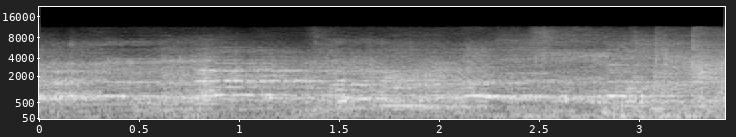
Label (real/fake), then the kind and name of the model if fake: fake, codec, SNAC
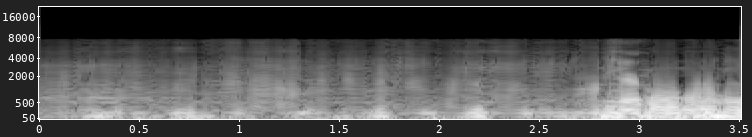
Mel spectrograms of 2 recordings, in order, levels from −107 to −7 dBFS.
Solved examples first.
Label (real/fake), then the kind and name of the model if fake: fake, vocoder, BigVGAN v2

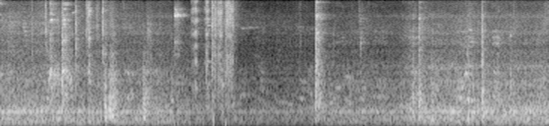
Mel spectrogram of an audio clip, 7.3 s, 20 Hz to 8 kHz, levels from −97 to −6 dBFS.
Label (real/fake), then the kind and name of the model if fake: real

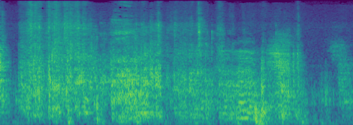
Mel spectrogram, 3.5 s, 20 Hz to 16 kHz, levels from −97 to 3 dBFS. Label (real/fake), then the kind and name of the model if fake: real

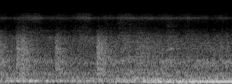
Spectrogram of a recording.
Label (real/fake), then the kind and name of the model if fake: real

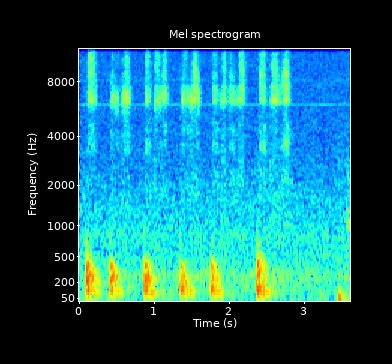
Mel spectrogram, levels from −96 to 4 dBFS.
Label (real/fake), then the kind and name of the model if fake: real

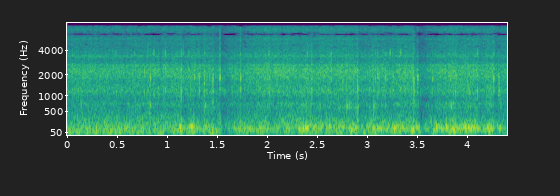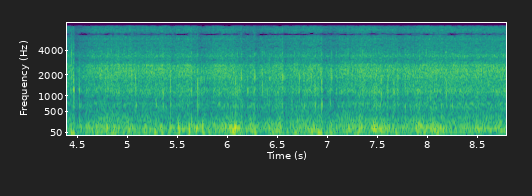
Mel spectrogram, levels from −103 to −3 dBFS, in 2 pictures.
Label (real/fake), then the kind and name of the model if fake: real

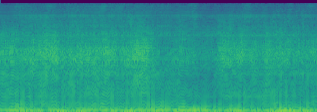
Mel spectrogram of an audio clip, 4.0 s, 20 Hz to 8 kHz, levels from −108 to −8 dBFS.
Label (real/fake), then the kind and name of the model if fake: fake, vocoder, Vocos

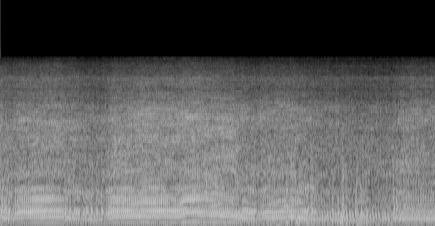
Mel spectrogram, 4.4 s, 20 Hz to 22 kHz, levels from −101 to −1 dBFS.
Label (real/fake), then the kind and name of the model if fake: real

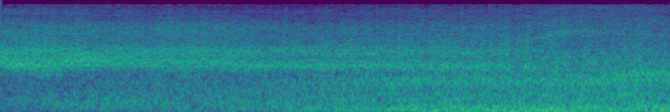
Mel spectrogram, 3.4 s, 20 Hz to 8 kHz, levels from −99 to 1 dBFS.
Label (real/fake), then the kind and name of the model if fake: real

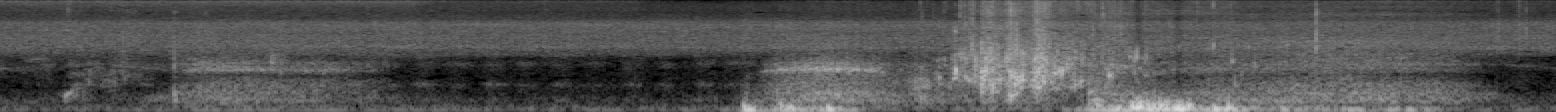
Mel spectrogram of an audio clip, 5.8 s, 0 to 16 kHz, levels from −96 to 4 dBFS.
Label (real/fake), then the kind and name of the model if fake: fake, vocoder, BigVGAN v2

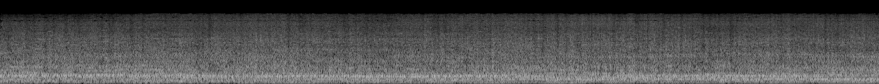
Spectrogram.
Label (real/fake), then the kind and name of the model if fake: fake, codec, SNAC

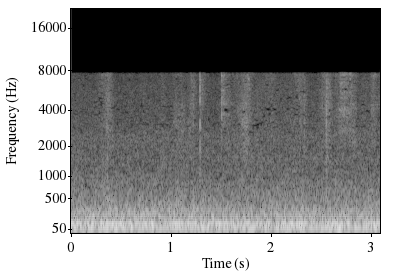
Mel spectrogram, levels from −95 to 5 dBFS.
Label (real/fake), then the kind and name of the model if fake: real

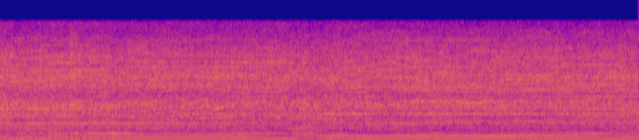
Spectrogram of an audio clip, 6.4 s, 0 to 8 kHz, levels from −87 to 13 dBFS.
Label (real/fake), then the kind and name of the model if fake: fake, vocoder, BigVGAN v2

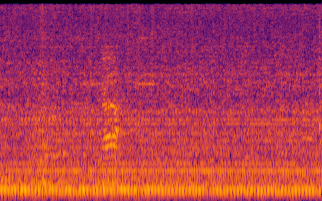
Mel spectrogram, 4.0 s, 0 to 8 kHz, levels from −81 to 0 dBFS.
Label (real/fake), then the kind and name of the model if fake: real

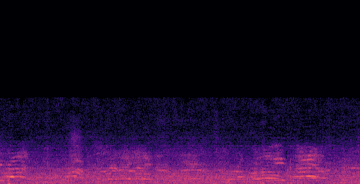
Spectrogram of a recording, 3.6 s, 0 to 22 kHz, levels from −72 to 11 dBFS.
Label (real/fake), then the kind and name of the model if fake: fake, autoencoder, DAC-VAE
